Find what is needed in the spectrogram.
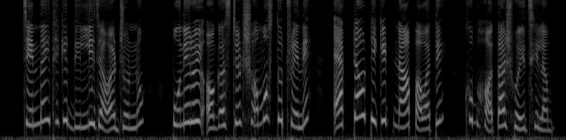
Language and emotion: Bengali, sad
